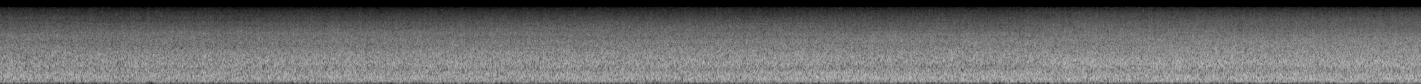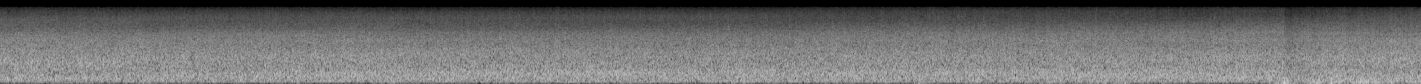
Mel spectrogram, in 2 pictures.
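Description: Small waterfall cascading over boulders in a forest stream: a loud, steady rush of falling and churning white water.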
